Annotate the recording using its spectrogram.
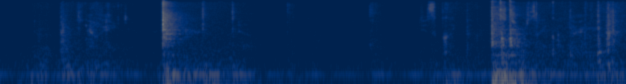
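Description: A woman speaks quietly near a microphone in an echoing hall.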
